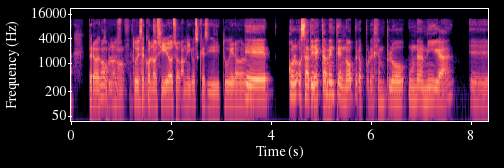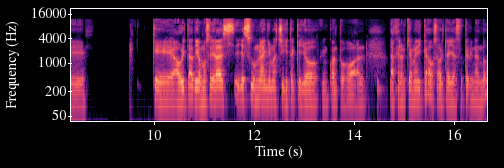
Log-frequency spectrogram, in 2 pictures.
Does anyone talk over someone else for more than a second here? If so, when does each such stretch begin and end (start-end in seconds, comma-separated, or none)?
0.5-1.7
